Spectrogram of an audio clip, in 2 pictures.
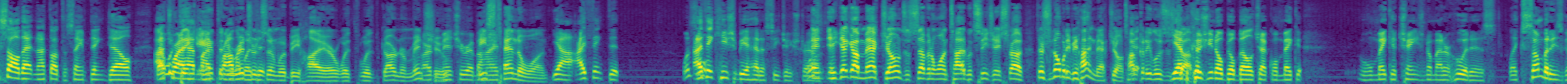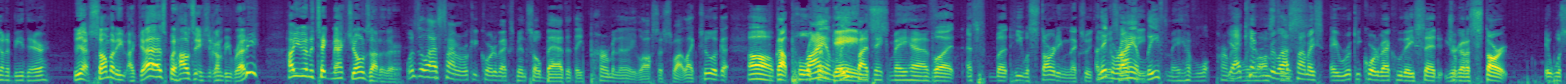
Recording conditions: busy venue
